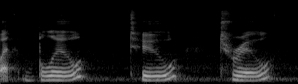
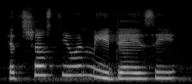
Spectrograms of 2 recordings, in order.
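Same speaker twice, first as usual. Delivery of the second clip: a touch higher, wistful; teacher to Daisy, a little higher; lightly voiced teacher; 5 semitones higher than usual. A narrator's reading. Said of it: "she said".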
